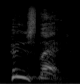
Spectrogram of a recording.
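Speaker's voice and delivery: high-pitched shouted question; calling up. Acted. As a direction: call up to an unseen stranger. Stranded man calls up.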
